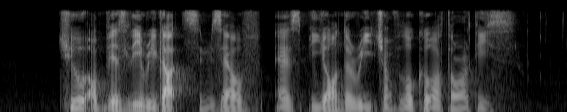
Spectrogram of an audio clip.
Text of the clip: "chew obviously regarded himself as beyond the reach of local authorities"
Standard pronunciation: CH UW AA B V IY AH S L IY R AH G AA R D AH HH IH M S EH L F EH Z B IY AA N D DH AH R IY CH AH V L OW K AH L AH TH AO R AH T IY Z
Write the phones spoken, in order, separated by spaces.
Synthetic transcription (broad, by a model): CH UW AA B V IY AH S L IY R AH G AA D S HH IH M S EH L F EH S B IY AA N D AH R IY CH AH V L OW K AH L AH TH AO R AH T IY S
